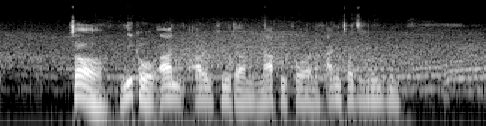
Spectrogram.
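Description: Racing car engines roar up close, revving sharply in quick bursts.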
